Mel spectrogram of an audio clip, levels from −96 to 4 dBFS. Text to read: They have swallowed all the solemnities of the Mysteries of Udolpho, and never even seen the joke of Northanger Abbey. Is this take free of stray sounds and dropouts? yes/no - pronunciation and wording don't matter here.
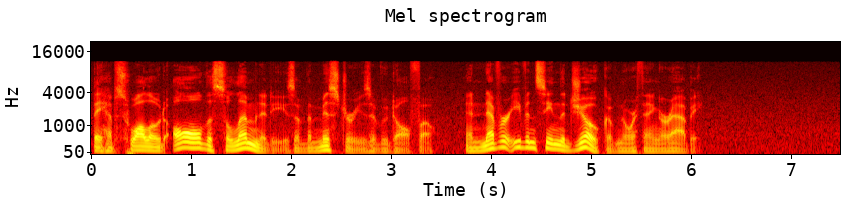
yes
